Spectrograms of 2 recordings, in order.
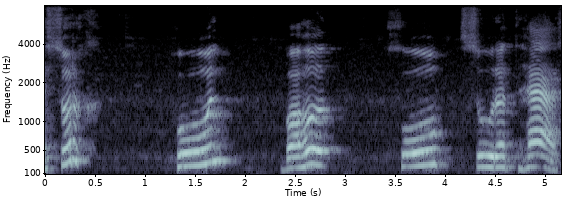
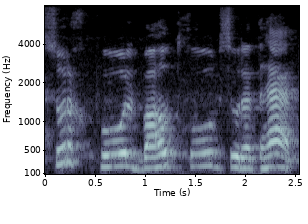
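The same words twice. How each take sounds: First: "سرخ پھول بہت خوبصورت ہے" read slowly, a pause after each word. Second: Said in the usual way. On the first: Shown as a demonstration. (آہستہ آہستہ ایک ایک لفظ الگ پڑھنا) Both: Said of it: "میں صرف اس کی ایسے ہی ریڈنگ کر دیتا ہوں".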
